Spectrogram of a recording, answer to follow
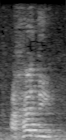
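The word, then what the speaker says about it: أحد: তেমন এখানে দাঁড়ের উপরে দুই পেশ আছে, এখানে এমনটা হবে না যে কুল হুয়াল্লাহু আহাদ, বা যদি দিশে জের থাকতো আহাদি, তা হবে না, হবে জবরের মতো।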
